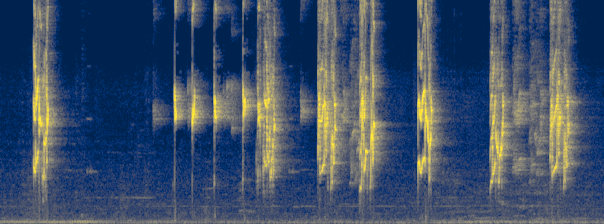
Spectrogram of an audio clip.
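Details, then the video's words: Lovebird chatter used as a lure to make lovebirds sing: shrill raspy screeches interleaved with quick high squeaky twitters, forming a busy, irregular sequence over a faint low hum. "Lovebird Susah bunyi Pancing Dengan Suara pancingan Lovebird ini, Pasti bakal langsung Respon Cepat"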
